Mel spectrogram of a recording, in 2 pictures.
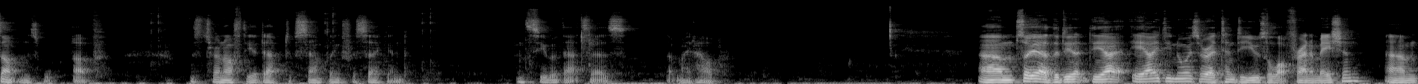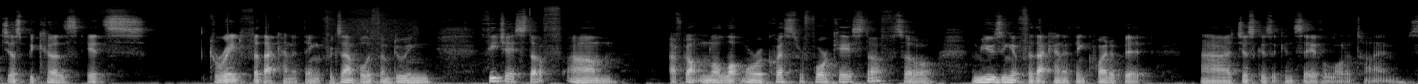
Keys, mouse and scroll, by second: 1.6 click, 3.2 click, 5.2 click, 5.2 middle click.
